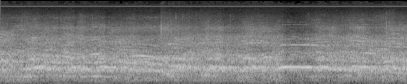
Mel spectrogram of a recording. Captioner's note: crowd chanting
